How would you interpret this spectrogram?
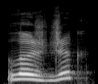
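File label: "лӧзджык", Komi, female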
